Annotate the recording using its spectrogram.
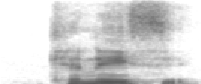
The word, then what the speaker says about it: Canisius: Canisius? Is that how you say it? – Canisius.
